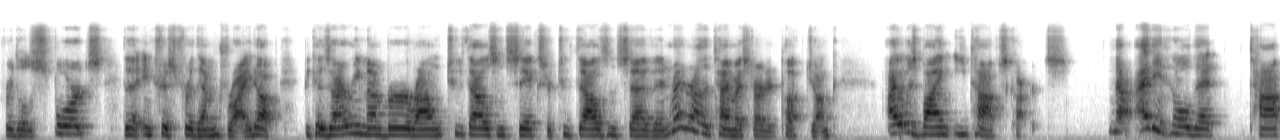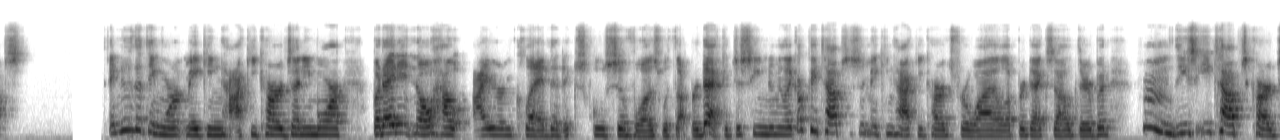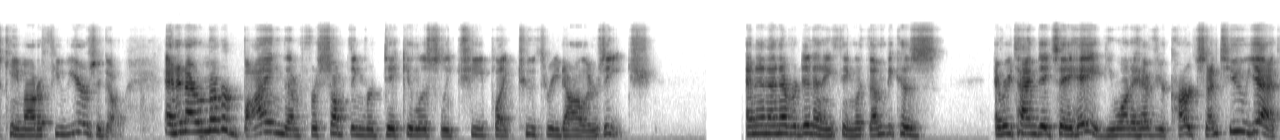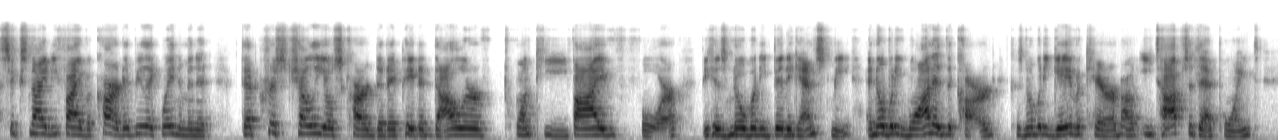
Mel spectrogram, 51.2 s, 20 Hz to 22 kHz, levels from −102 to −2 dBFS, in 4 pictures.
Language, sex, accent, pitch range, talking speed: English, male, American, 175-215 Hz, 195 wpm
